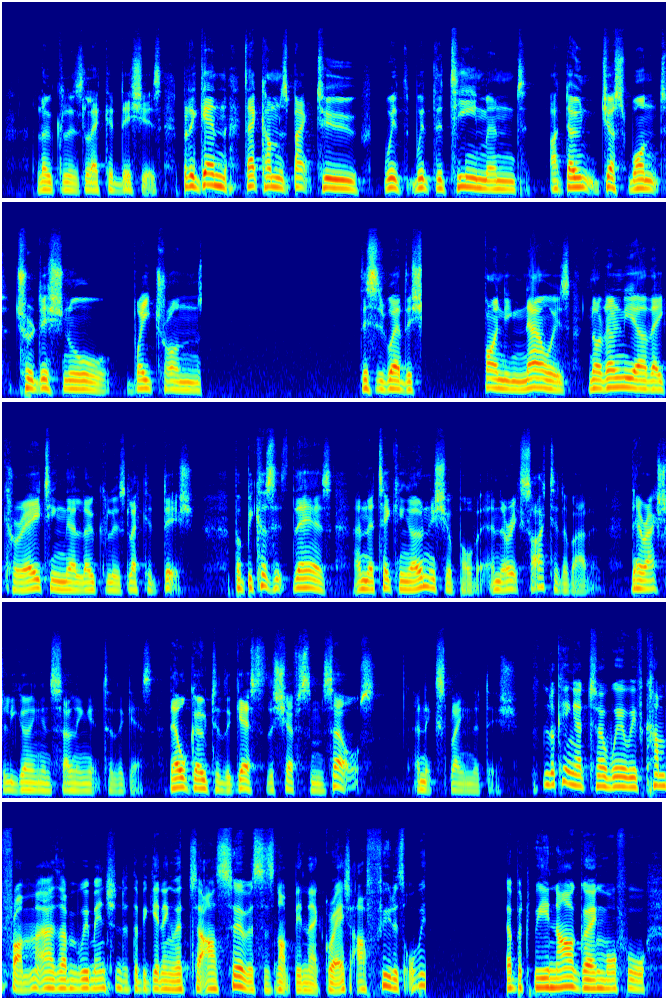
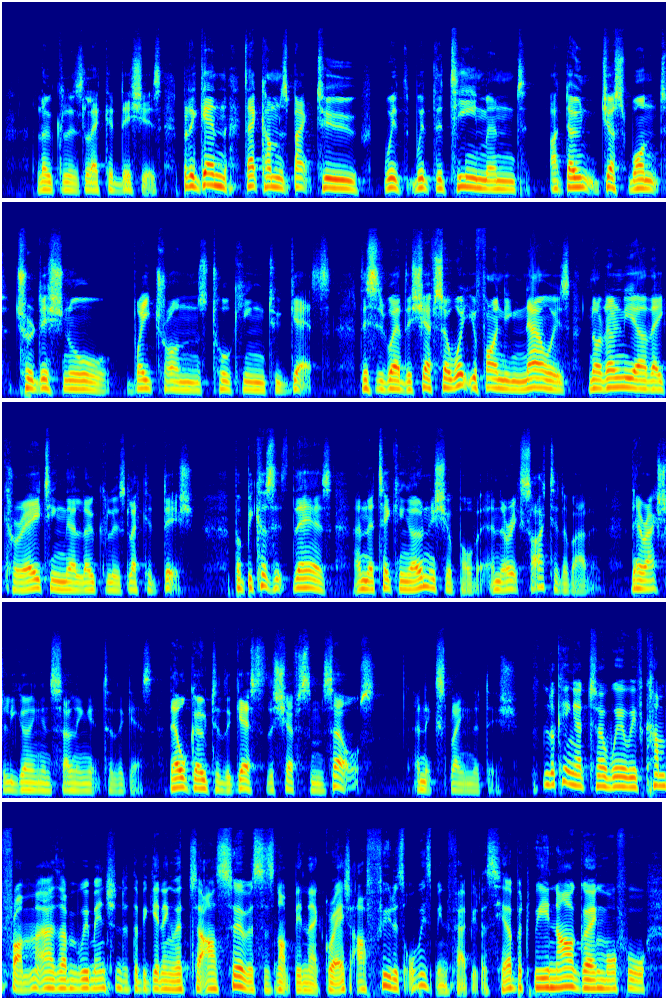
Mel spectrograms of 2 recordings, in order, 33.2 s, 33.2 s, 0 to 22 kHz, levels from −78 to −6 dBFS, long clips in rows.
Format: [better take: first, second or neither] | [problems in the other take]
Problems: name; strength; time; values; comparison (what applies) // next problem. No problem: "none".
second | audio cutting out; at 8.5 s for 1.5 s, at 11 s for 0.5 s and at 31 s for 1 s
